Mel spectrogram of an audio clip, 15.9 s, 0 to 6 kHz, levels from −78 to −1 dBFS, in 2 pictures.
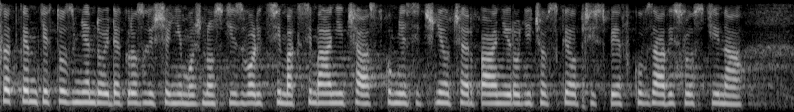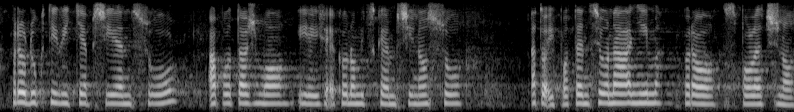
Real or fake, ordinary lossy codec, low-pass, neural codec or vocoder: fake; Opus, 64 kbps; 5.4 kHz; vocoder, 22.05 kHz, 80 mel bands, HiFi-GAN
